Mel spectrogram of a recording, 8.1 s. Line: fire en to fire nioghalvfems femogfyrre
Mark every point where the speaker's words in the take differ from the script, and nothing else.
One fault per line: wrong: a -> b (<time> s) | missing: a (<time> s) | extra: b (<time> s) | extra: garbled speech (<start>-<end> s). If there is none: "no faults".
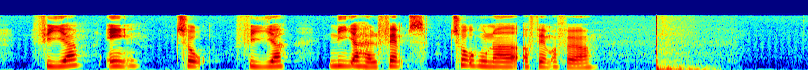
extra: to hundrede og (4.5 s)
